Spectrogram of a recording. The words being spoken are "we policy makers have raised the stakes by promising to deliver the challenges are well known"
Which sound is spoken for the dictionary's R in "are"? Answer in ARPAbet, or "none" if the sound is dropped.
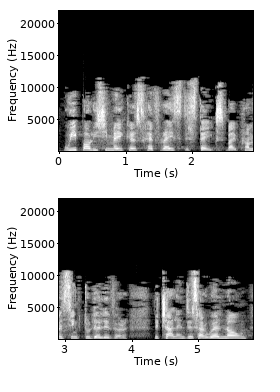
R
